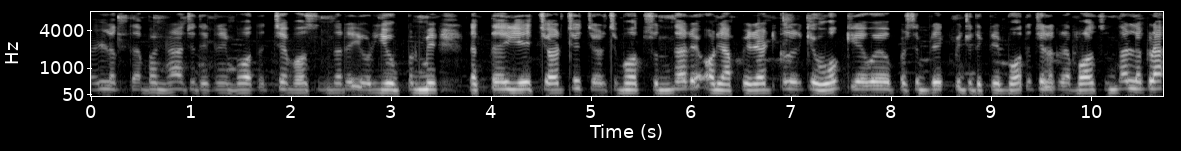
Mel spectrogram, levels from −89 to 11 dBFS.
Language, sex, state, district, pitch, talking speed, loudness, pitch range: Hindi, female, Bihar, Purnia, 240 Hz, 285 wpm, -16 LUFS, 230-265 Hz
